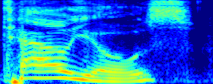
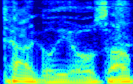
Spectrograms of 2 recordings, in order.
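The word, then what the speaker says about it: Taglio's: THE SARAH slice at Talio's. The G is silent. Don't call it Tagalos.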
